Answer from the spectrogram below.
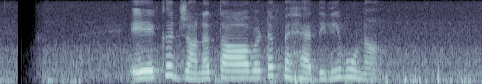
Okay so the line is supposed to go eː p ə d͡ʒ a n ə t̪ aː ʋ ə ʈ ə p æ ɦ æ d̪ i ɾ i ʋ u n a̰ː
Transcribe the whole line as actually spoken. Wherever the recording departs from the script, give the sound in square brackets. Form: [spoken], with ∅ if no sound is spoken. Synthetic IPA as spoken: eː [k] ə d͡ʒ a n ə t̪ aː ʋ ə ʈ ə p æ ɦ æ d̪ i [l] i ʋ u n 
